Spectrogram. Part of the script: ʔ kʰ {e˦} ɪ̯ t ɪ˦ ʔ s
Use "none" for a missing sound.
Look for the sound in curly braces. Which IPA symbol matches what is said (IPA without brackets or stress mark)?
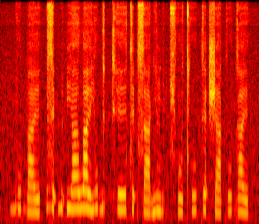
e˦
